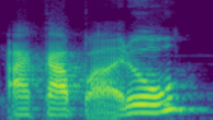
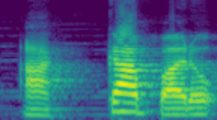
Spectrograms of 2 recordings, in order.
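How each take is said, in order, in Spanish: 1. La tónica está en la última sílaba. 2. La tónica está en la antepenúltima sílaba.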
